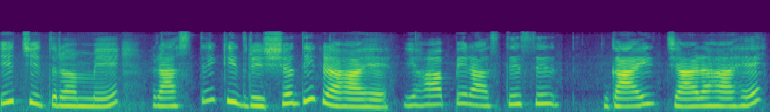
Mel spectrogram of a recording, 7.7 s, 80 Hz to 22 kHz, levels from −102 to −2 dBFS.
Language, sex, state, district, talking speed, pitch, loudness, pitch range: Hindi, female, Assam, Sonitpur, 125 wpm, 275 Hz, -17 LUFS, 250-320 Hz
